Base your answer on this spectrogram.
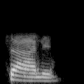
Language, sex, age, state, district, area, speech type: Marathi, female, 45-60, Maharashtra, Mumbai Suburban, urban, conversation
